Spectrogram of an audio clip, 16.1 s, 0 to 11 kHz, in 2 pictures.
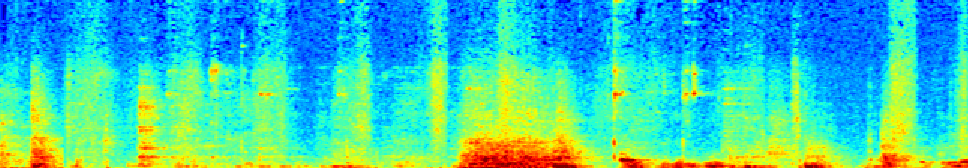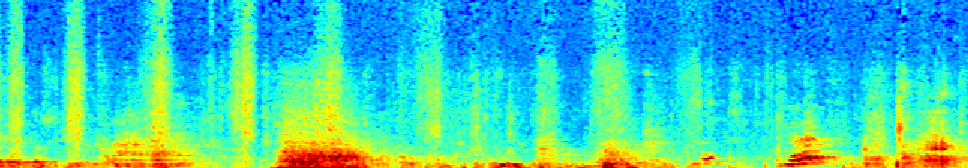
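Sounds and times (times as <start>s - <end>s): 
horse hooves clopping and scuffing while being harnessed: 0.0s - 16.1s
horse rustle or snort: 0.6s - 5.5s, 6.1s - 13.9s, 15.2s - 16.1s
people talking: 5.2s - 6.3s, 7.2s - 9.5s, 12.0s - 15.0s.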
